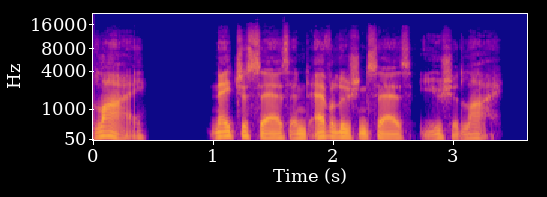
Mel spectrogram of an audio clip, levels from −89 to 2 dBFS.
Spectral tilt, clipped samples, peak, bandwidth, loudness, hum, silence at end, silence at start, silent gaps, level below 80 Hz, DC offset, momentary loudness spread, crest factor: -4.5 dB/octave; under 0.1%; -2 dBFS; 16.5 kHz; -21 LUFS; none; 0.25 s; 0 s; 0.46-0.93 s; -42 dBFS; under 0.1%; 9 LU; 20 dB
